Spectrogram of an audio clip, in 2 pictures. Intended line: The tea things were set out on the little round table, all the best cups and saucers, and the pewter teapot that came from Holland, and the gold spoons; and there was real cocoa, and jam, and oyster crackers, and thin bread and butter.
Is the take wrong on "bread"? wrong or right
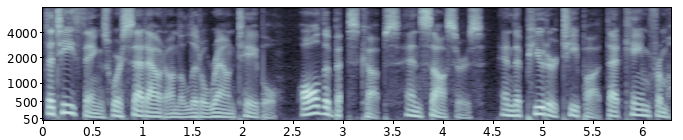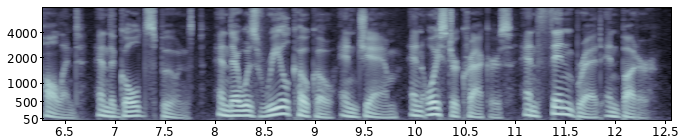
right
